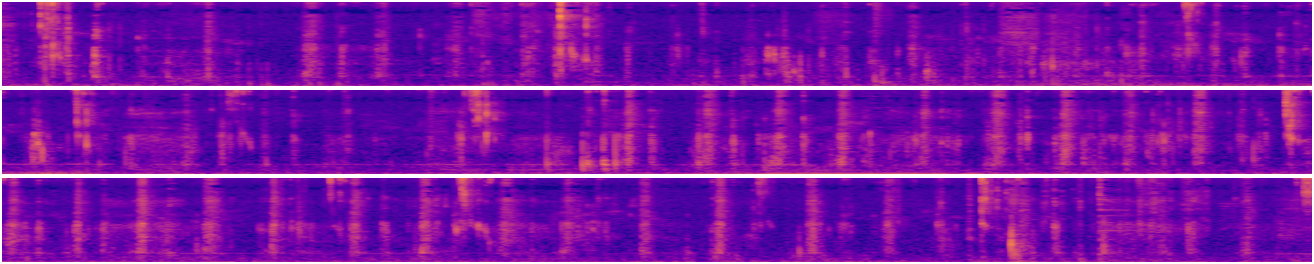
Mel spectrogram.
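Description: Close-miked chewing and biting of a black bean and vegetable tortilla wrap with tomatoes: a steady run of small mouth clicks and soft crunches, with one sharper click near the end.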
